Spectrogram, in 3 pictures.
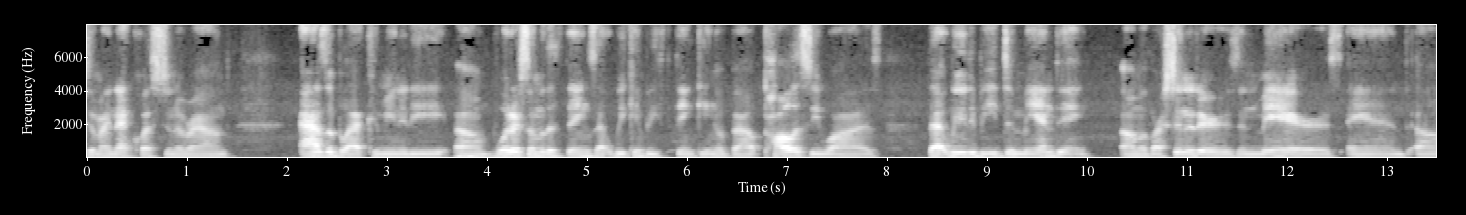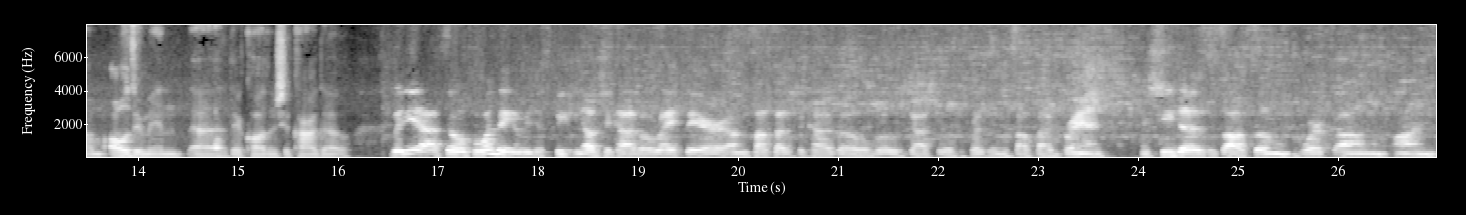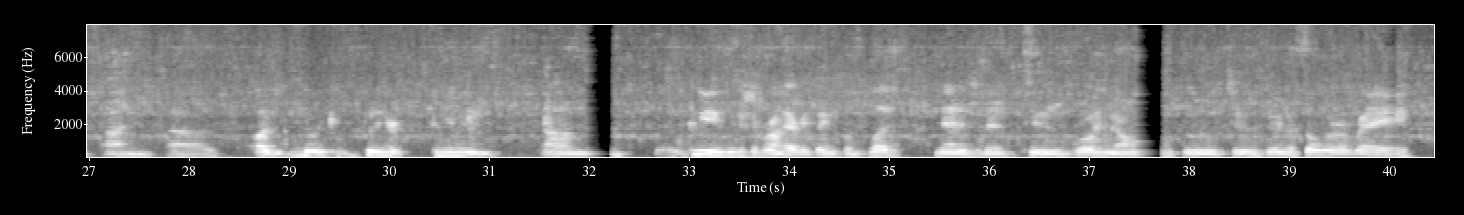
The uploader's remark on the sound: While she was in Gulf Coast Mississippi celebrating their Solar for All Project. Although we had a bit of trouble with our audio during our conversation.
